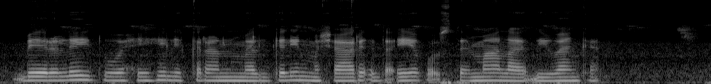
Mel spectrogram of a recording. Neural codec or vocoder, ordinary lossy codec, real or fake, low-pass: none; none; real; none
